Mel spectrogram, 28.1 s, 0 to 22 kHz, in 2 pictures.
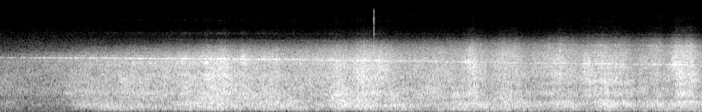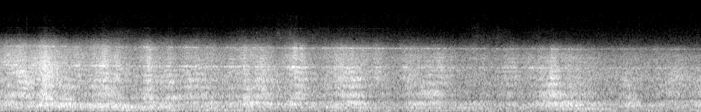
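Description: Four jet engines of a China Airlines Boeing 747-400 freighter at climb power as it climbs away after takeoff. The loud jet noise comes up sharply about two seconds in and holds, easing a little near the end, with a thin whine slowly falling in pitch.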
